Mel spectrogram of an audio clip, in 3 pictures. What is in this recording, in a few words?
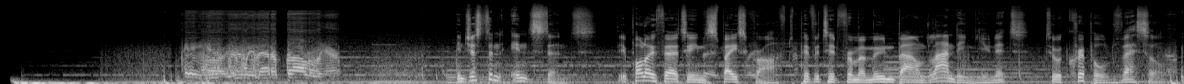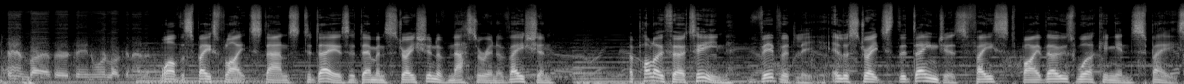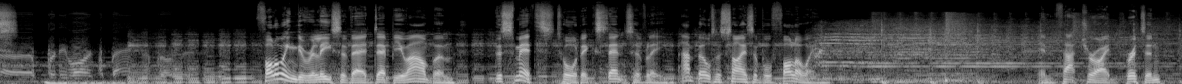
NARRATION REEL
